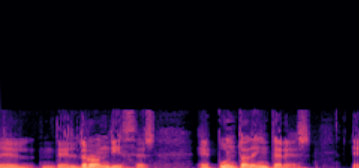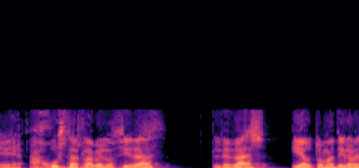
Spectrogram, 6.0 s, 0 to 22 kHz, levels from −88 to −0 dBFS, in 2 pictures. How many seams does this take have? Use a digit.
0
